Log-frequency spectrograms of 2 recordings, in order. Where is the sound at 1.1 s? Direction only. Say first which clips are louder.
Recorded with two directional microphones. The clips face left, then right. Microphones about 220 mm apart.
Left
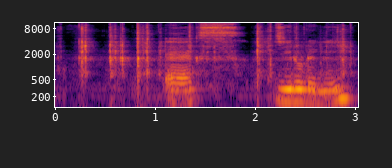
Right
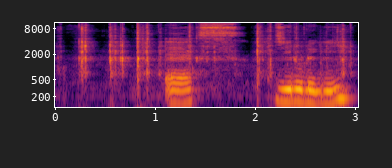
Right 5 dB; 30° right (ahead or behind).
